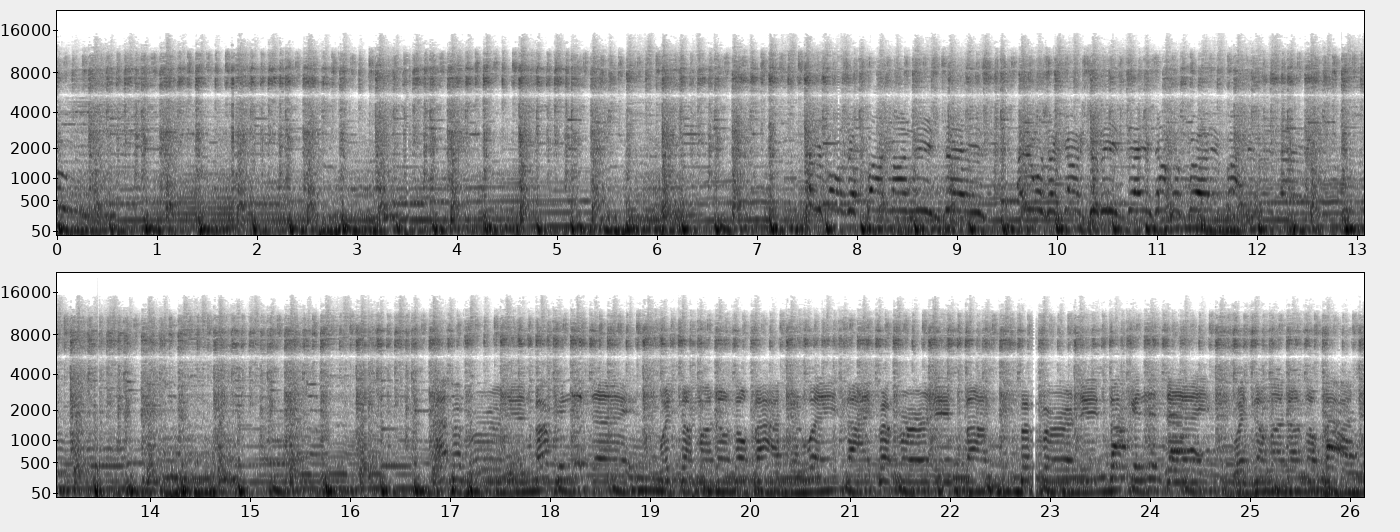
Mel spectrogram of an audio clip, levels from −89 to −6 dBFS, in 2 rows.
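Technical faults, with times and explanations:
Throughout: clock drift between sender and receiver. The sending end's clock runs roughly one percent slow, so the receiver's buffer keeps draining. It stretches or repeats short slices to keep playing, and small timing hiccups recur at uneven intervals across the whole clip.
1.75–5.21 s: scattered short gaps. About four packets arrived late or went missing, none longer than a couple of hundredths of a second. Each hole was bridged by extending the preceding sound, leaving brief ticks or smeared moments in otherwise continuous audio.
7.01–16.19 s: scattered short gaps. Around ten small losses occur across this stretch, the longest about 30 ms. The receiver covered each by carrying the previous sound forward, so short hiccups and slight smears appear at irregular points rather than audible silences.
18.29–22.87 s: scattered short gaps. Roughly five packets were lost or late here, each lasting a few tens of milliseconds at most. 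Concealment continued the last sound through every hole, so the listener hears isolated ticks or brief blurring instead of dropouts.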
